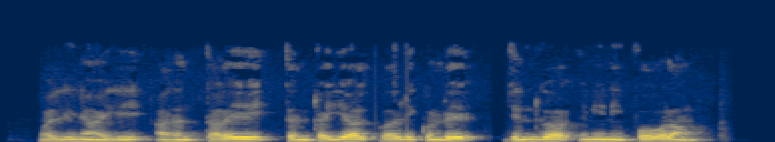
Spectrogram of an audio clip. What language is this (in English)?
Tamil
